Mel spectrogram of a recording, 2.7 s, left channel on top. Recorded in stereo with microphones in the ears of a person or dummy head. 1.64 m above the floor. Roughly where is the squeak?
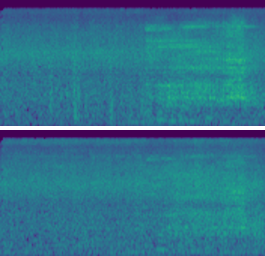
Left.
